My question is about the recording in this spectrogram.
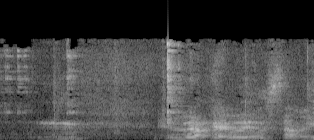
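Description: Cutlery clinking against plates at a dinner table. A person's voice starts about halfway through.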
